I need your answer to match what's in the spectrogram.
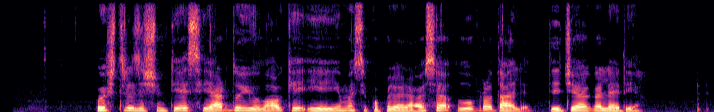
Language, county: Lithuanian, Kaunas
